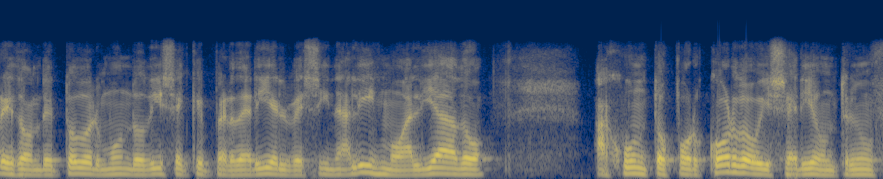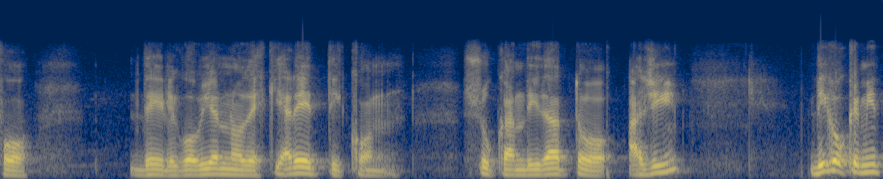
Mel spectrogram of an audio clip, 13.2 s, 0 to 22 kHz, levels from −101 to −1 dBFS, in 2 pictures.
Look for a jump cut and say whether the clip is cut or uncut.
uncut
